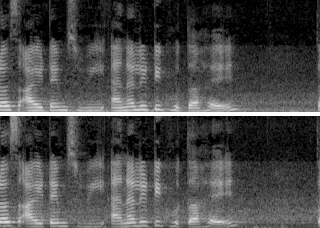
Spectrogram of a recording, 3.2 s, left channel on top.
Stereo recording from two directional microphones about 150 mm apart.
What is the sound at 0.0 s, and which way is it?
A woman's voice, 15° left (ahead or behind).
